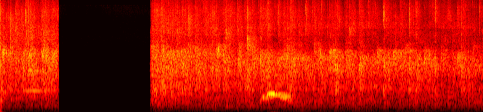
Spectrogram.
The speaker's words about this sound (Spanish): Dele fuerte el aplauso al Señor si se lo va a dar.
